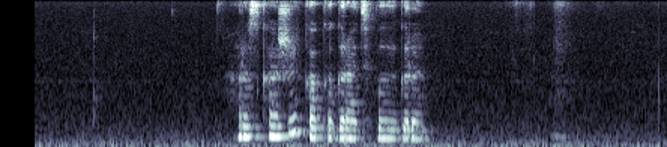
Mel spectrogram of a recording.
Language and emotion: Russian, neutral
